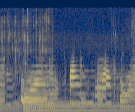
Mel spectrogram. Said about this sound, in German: Nee, ich habe nur noch zu schlürfen.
